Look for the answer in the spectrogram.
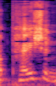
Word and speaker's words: patient: impatient 好了，我们都知道 patient 这个词呢，从发音上看呢，它就不是英语中的本族词，所以说这个词我们今天要区别一下它的来源，它来自于 the Latin language，拉丁语。在拉丁语当中呢， TI 往往要读作 sh， patient。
